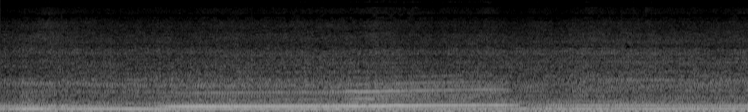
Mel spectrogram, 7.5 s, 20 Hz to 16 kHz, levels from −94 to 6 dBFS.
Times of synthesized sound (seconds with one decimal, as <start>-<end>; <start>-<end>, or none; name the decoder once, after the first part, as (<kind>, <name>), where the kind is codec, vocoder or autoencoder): 3.2-4.2 (vocoder, BigVGAN v2)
